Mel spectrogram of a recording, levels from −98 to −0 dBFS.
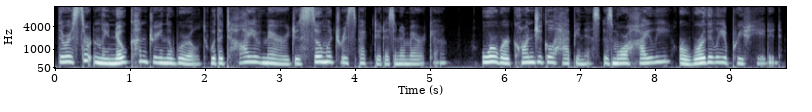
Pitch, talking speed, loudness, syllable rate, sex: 225 Hz, 185 wpm, -18 LUFS, 5.9 syllables/s, female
